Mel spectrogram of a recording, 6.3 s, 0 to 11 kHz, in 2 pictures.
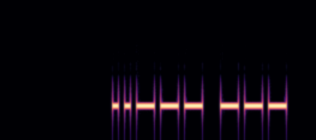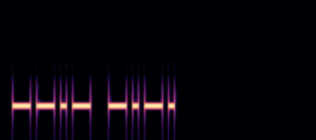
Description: Morse code, heard as a keyed tone, about 20 wpm, 700 Hz. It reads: 2O QC
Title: Winter Field Day Exchanges 20wpm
